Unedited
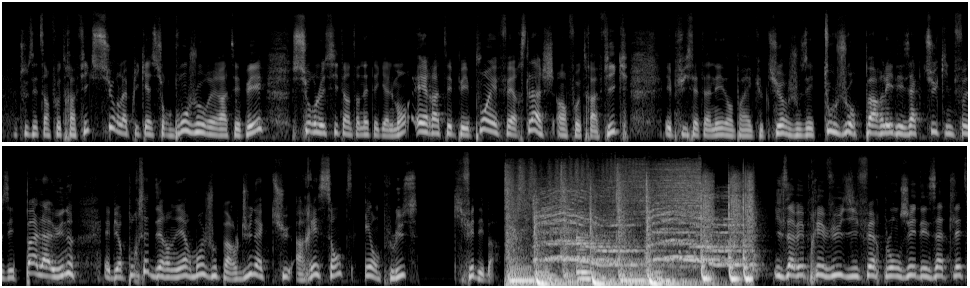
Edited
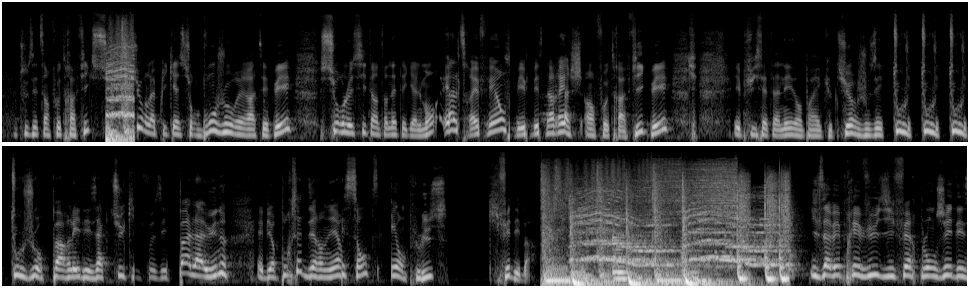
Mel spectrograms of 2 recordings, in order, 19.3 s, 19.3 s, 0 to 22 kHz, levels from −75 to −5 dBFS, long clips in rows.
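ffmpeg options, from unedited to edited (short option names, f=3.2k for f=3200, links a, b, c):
-filter_complex "[0:a]asplit=14[a][b][c][d][e][f][g][h][i][j][k][l][m][n];[a]atrim=end=1.042[o];[b]atrim=start=15.088:end=15.372[p];[c]atrim=start=1.038:end=4.192[q];[d]atrim=start=4.188:end=5.352,asetpts=PTS-STARTPTS,areverse[r];[e]atrim=start=5.348:end=6.172[s];[f]atrim=start=2.398:end=2.812[t];[g]atrim=start=6.168:end=8.372[u];[h]atrim=start=8.088:end=8.372[v];[i]atrim=start=8.088:end=8.372[w];[j]atrim=start=8.088:end=9.45,asetpts=PTS-STARTPTS,afade=t=out:st=1.358:d=0.004:c=hsin[x];[k]atrim=start=9.45:end=11.532,asetpts=PTS-STARTPTS,afade=t=in:d=0.81:c=qsin[y];[l]atrim=start=12.798:end=13.594[z];[m]atrim=start=13.59:end=14.27,asetpts=PTS-STARTPTS,asetrate=38367,aresample=44100[aa];[n]atrim=start=14.266[ab];[o][p]acrossfade=d=0.004:c1=hsin:c2=hsin[ac];[ac][q]acrossfade=d=0.004:c1=hsin:c2=hsin[ad];[ad][r]acrossfade=d=0.004:c1=hsin:c2=hsin[ae];[ae][s]acrossfade=d=0.004:c1=hsin:c2=hsin[af];[af][t]acrossfade=d=0.004:c1=hsin:c2=hsin[ag];[ag][u]acrossfade=d=0.004:c1=hsin:c2=hsin[ah];[ah][v]acrossfade=d=0.004:c1=hsin:c2=hsin[ai];[ai][w]acrossfade=d=0.004:c1=hsin:c2=hsin[aj];[x][y]concat=n=2:v=0:a=1[ak];[aj][ak]acrossfade=d=0.004:c1=hsin:c2=hsin[al];[al][z]acrossfade=d=0.004:c1=hsin:c2=hsin[am];[am][aa]acrossfade=d=0.004:c1=hsin:c2=hsin[an];[an][ab]acrossfade=d=0.004:c1=hsin:c2=hsin"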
